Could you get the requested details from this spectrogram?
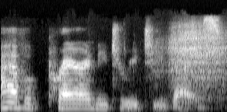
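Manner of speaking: mock dark, portentous, ominous foreboding voice. Retelling a mother announcing a prayer: imitating an ominous tone. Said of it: "Why did she say it so ominous?".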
